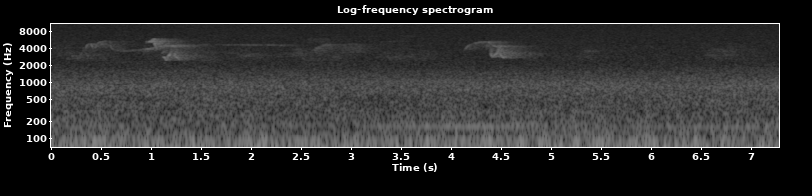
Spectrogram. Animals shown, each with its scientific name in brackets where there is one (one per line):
Black-throated Green Warbler (Setophaga virens)
Red-eyed Vireo (Vireo olivaceus)
Eastern Phoebe (Sayornis phoebe)
Eastern Wood-Pewee (Contopus virens)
